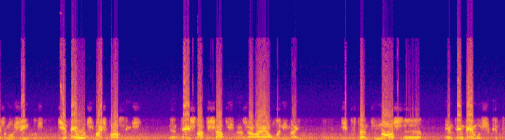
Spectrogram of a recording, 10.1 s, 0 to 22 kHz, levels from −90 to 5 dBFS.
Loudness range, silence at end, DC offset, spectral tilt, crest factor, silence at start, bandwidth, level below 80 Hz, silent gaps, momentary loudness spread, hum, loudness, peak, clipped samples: 2 LU; 0 s; under 0.1%; -2.5 dB/octave; 8 dB; 0 s; 17 kHz; -42 dBFS; none; 17 LU; none; -7 LUFS; 0 dBFS; 0.9%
